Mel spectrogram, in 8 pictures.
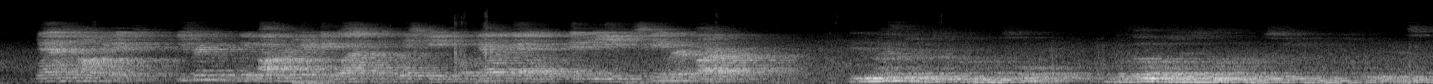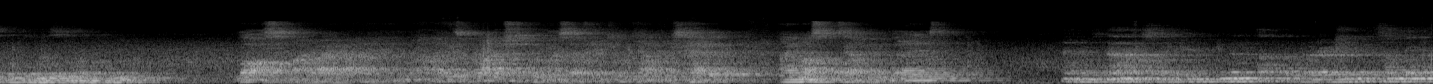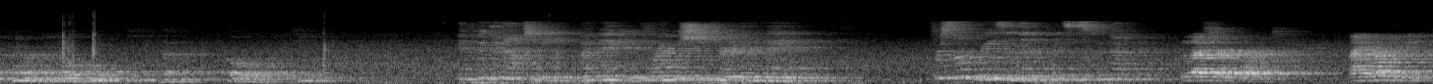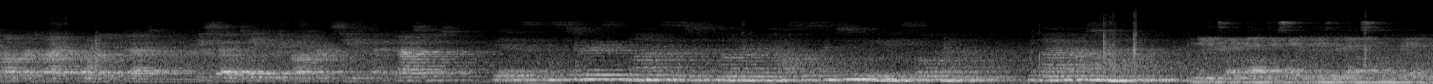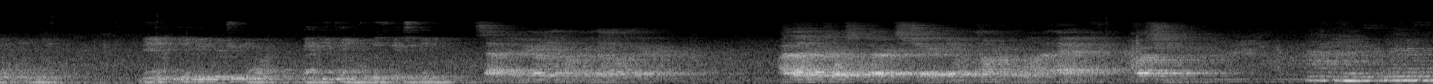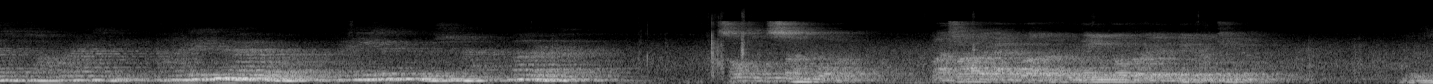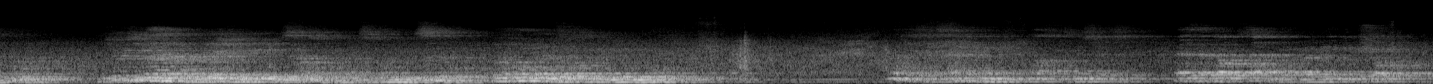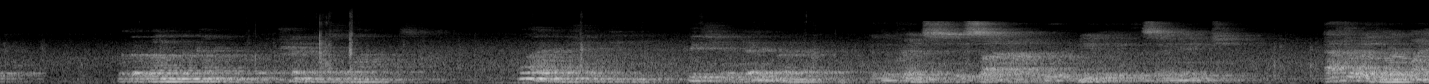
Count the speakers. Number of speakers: nine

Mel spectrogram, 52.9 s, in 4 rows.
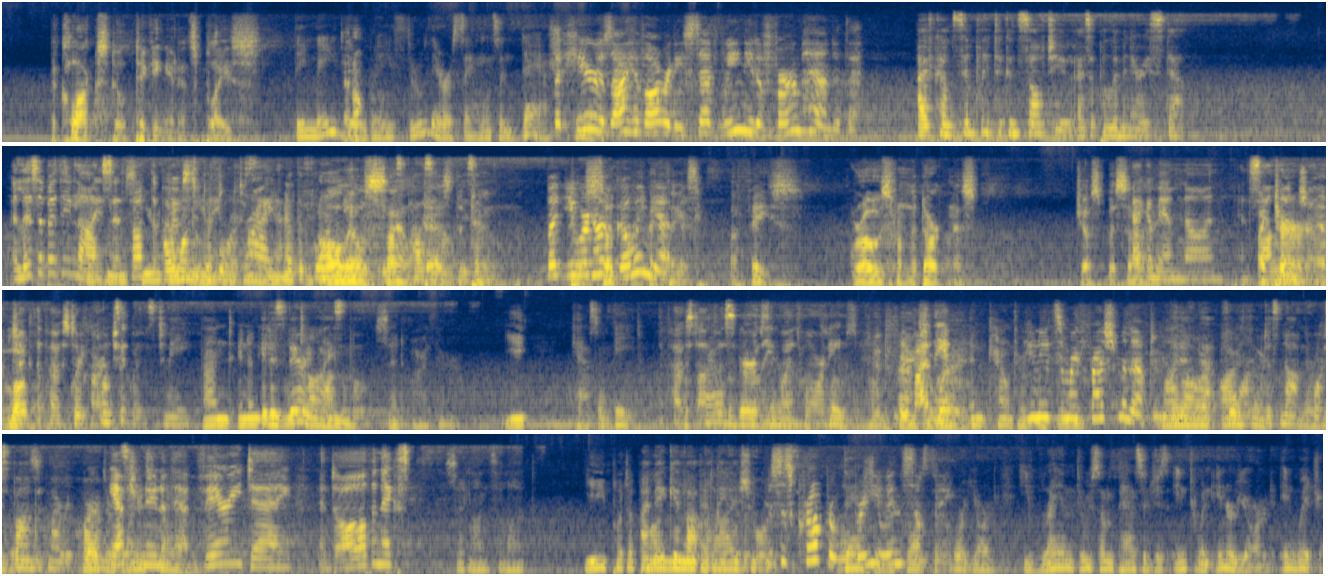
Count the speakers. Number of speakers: six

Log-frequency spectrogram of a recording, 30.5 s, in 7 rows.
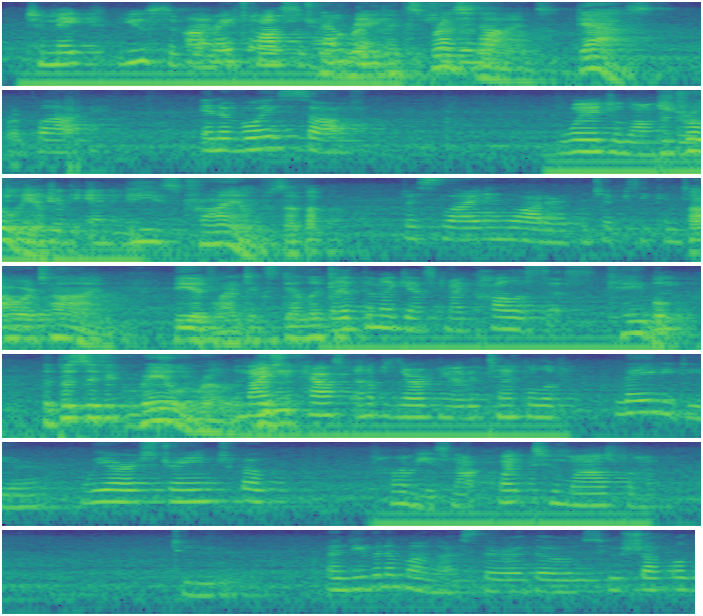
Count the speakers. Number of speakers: three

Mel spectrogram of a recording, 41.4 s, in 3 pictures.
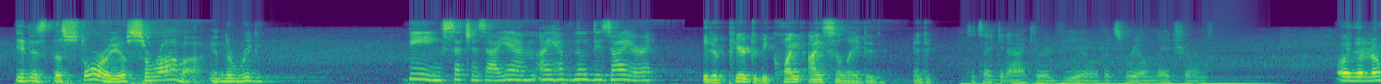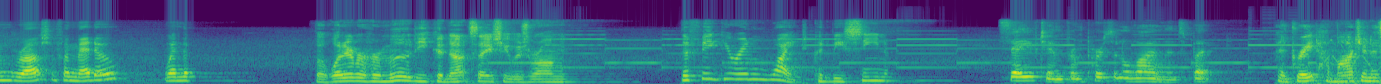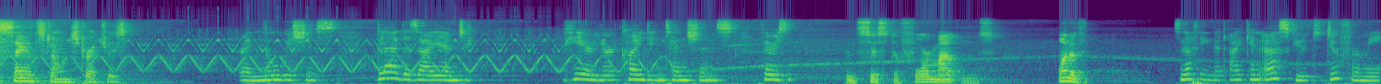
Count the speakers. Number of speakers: nine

